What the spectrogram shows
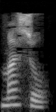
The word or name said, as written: masuk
